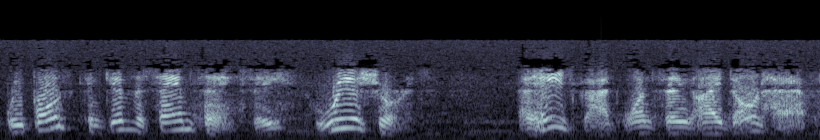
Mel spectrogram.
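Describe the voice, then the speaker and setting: Bitter, gravelly washed-up sports star. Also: male voice, fairly high pitch, sing-song, measured pace, full character voice. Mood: brooding, haunted. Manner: theatrical, brooding, emphatic. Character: bitter, weary former college sports star turned adman. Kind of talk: old-time radio drama acting. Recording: muffled, hissy old radio recording.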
